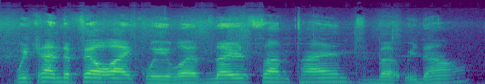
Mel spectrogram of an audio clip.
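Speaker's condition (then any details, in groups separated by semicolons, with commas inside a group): Cerebral palsy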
